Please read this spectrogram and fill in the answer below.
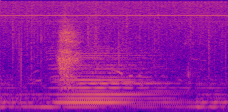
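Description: Film score music: low bowed strings holding a sustained chord.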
